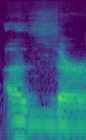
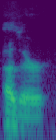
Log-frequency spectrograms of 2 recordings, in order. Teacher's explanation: going from th to er because we kind of have to pull all the way back we're most likely just to do a really lazy th that's partially formed · we're most likely just to do a really lazy th that's partially formed. So instead of going all the way up here or up here to make it that dental version, we're actually more likely to go the opposite way.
